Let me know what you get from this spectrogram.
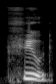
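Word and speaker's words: feud: पे 12 हो जाएगा यदि किसी वर्ड में इ यू एक साथ हो तो इ यू को हम यू प्रोनाउंस करेंगे जैसे कि देखिए यहां पे है फ्यूड फ्यूड मतलब होता है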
